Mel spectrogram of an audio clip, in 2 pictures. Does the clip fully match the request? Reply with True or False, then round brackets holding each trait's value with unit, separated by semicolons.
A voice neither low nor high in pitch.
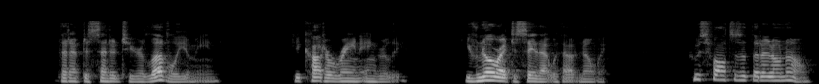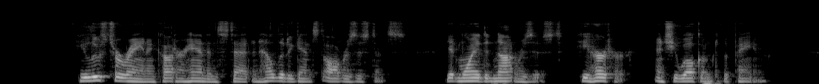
True (145 Hz)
